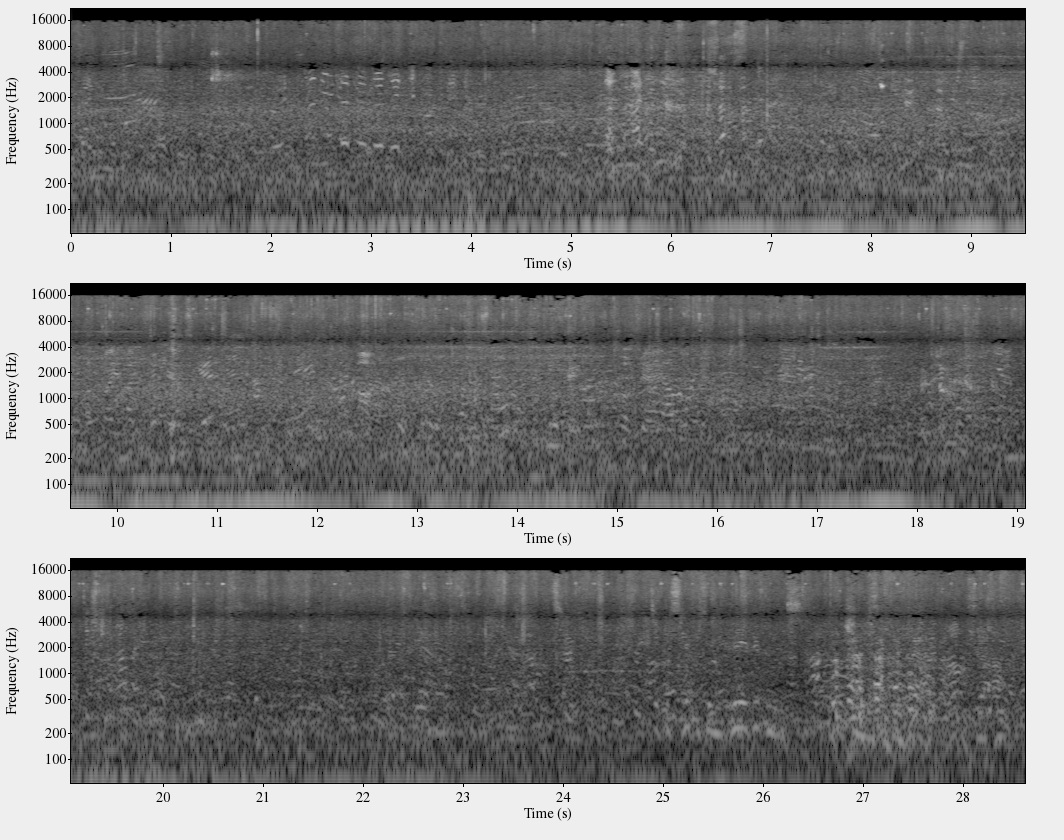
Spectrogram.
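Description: Footsteps shuffle on paving stones.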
